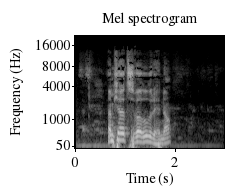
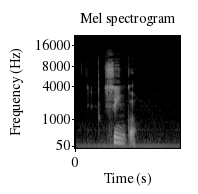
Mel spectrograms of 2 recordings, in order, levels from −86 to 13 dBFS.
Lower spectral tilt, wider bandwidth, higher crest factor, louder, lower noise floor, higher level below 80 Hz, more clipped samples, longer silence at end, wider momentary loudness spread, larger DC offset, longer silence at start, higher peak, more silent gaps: about the same, -4 dB/octave vs -3 dB/octave; about the same, 14.5 kHz vs 14.5 kHz; second, 16 dB vs 22 dB; first, -15 LUFS vs -29 LUFS; about the same, -55 dBFS vs -55 dBFS; first, -30 dBFS vs -54 dBFS; neither; first, 1.1 s vs 0.9 s; about the same, 23 LU vs 24 LU; neither; second, 0.15 s vs 0.45 s; first, 0 dBFS vs -12 dBFS; neither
